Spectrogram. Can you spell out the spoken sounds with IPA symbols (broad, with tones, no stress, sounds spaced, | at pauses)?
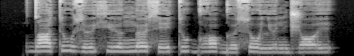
dˤ æ˦ t u˥˨ z ø˨˦ xʲ ø˦ ə̯ ŋ œ˦ s e˩˧˩ t u˥˨ ɡ ɦ ɔ˥˨ ɡ ɵ˨˦ s o˥˨ lʲ ɵ˦ n d͡ʒ ɔ˦ ɪ̯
